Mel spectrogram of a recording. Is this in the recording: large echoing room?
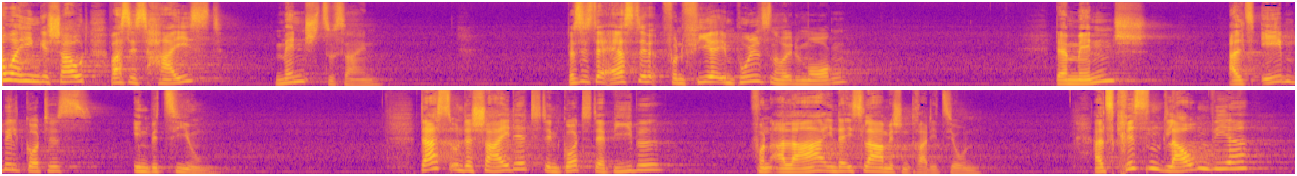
yes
